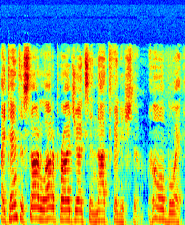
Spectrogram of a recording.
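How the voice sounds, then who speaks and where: A man talks with ordinary pitch variation while audible room echo hangs in the space. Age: 80s+. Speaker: self-help teacher and healer. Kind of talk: video Q&A answering viewer letters. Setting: recorded video in front of his painting. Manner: casual, hesitant with frequent fillers.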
